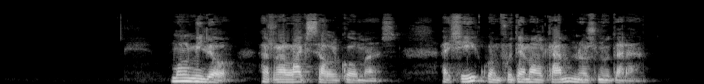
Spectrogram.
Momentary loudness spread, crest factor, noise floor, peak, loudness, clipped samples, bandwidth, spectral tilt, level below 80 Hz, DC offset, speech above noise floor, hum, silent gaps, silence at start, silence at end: 11 LU; 16 dB; -75 dBFS; -2 dBFS; -17 LUFS; under 0.1%; 11.5 kHz; -5.5 dB/octave; -52 dBFS; under 0.1%; 59 dB; none; none; 1.7 s; 0.6 s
